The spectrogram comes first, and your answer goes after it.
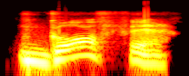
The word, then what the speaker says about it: gofer: Palavra em hebraico, nós pronunciaríamos gofer.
